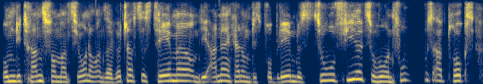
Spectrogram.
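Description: A man's voice: high voice, brisk, mellow, no room sound, highs cut off. A man, a species protection expert, listing points fluently in an interview soundbite.

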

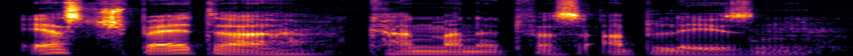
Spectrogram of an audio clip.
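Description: Casting: a brooding, sardonic gravedigger, low voice with lively swings, clipped musing delivery, very dry close radio-play sound. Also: male voice, normal speed, dry recording. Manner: wry, clipped fragments with pointed repetitions. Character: wry, brooding male gravedigger musing on the dead. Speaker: actor in a radio play monologue. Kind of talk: radio drama inner monologue.

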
